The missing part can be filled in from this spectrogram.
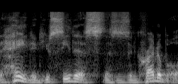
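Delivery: ordinary delivery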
